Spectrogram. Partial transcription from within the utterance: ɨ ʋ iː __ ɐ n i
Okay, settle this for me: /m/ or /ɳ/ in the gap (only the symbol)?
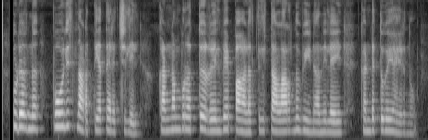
ɳ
